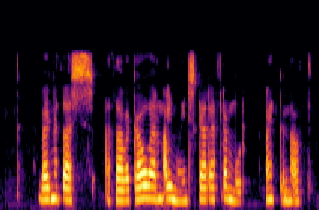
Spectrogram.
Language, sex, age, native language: Icelandic, female, 20-29, Icelandic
